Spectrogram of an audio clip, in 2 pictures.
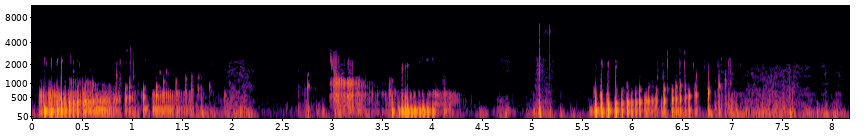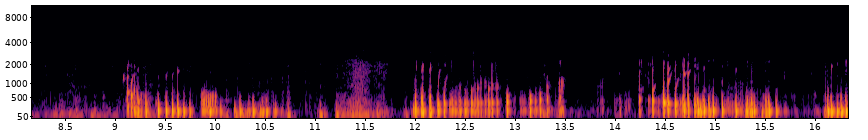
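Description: Repeated loud, low gurgling and rumbling runs with short pauses; ordinary stomach rumbling from gas and fluid moving through the gut.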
